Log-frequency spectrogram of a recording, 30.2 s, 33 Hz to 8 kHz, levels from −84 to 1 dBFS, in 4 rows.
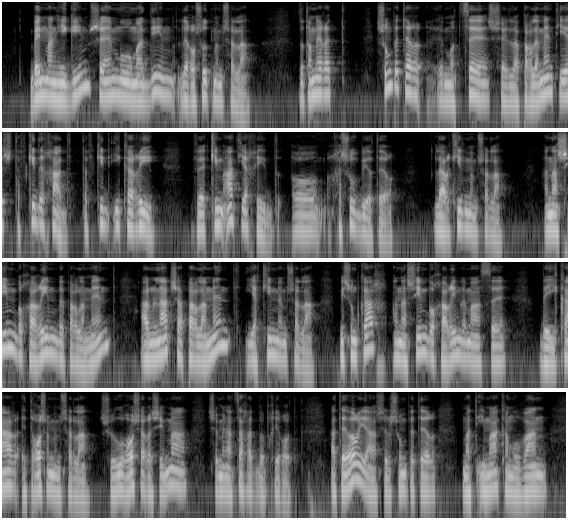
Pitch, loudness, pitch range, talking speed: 110 Hz, -25 LUFS, 100-130 Hz, 100 wpm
